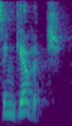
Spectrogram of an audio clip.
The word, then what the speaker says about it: Sienkiewicz: Again, Bill, when he came out, fans would go, Bill Sienkiewicz? How do you pronounce that? And I remember at a convention, he's like, it's Sienkiewicz. And once you're told by the man how to say his name, Sienkiewicz, boom.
